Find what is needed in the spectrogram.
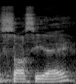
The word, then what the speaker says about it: saucier: One is a saucier. Is that how you say it? Okay. – Yeah.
